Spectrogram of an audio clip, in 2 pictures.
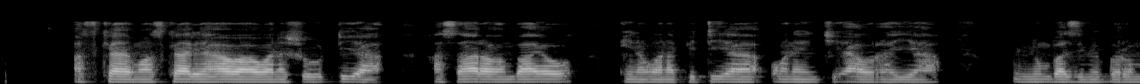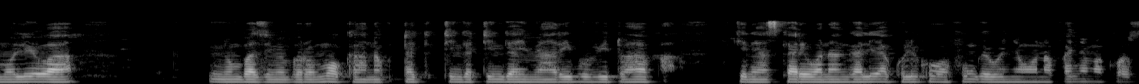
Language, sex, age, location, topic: Swahili, female, 36-49, Wajir, health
